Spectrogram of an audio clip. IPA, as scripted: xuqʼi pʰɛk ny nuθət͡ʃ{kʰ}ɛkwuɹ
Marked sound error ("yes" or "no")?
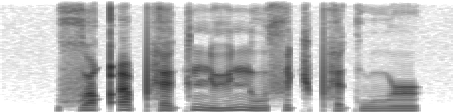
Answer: yes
